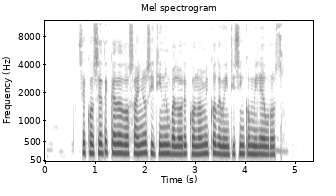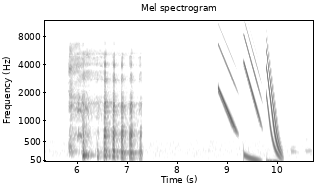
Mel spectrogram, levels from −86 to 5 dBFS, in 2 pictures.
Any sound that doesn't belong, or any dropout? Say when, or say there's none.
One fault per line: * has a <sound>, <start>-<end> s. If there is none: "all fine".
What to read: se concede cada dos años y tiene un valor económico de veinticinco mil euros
* has a laugh, 5.8-7.4 s
* has a chirp, 8.8-10.2 s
